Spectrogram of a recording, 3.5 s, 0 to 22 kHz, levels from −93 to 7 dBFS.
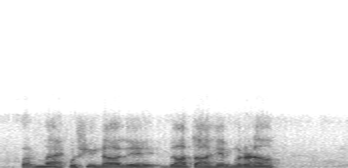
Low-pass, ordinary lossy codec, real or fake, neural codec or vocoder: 7.2 kHz; Opus, 16 kbps; fake; codec, 16 kHz, 0.8 kbps, ZipCodec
